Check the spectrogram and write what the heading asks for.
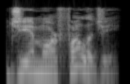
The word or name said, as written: geomorphology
